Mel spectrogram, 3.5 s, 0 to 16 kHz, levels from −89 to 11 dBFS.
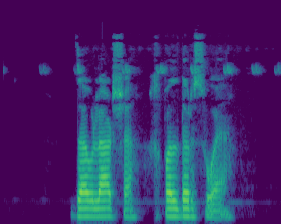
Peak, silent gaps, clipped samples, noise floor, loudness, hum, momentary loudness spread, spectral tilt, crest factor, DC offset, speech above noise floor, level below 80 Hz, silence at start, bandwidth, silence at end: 0 dBFS; none; under 0.1%; -59 dBFS; -16 LUFS; none; 14 LU; -5.5 dB/octave; 18 dB; under 0.1%; 43 dB; -60 dBFS; 0.95 s; 9.2 kHz; 0.6 s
